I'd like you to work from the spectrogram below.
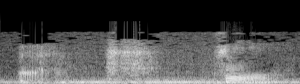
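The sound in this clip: A dog barks three times, each a short tonal yelp spaced about a second apart over a steady low hum.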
